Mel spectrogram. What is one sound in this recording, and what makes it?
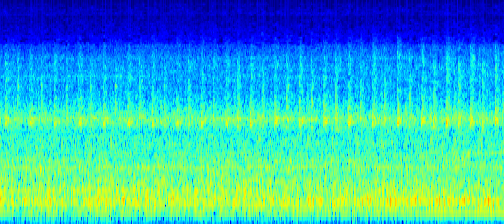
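A machine whirs steadily with a fast, even clatter.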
